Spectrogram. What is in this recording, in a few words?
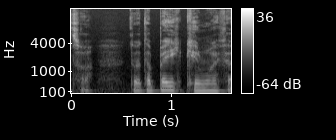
"beic", Welsh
